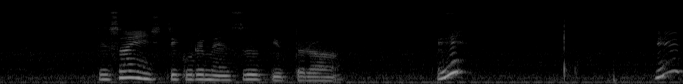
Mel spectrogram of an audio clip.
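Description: A young woman speaks softly and casually, close to a microphone.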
